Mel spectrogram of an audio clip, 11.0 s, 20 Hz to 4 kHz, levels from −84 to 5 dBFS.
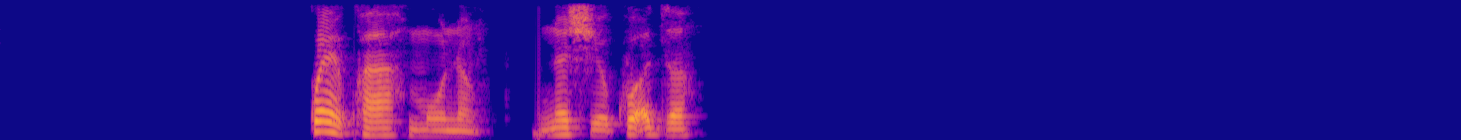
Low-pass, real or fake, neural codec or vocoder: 3.6 kHz; real; none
